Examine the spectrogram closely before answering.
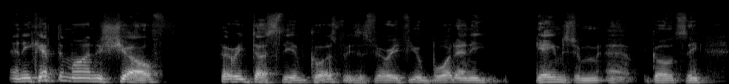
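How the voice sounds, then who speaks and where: With a New York accent, a man speaks at a moderate pace in a dark, mellow tone full of very wide pitch swings. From Brooklyn, New York. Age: 90s. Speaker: hockey writer and storyteller. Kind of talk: storytelling talk. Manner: animated.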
